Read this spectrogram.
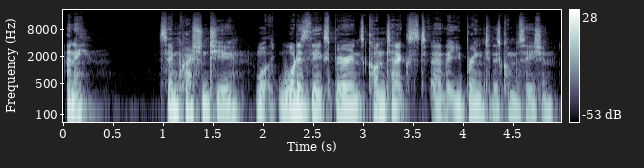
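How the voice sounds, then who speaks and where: A male podcast host who opens an interview by reading statistics in a measured, careful way. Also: lowish voice, fairly even intonation, a bit bright, husky.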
